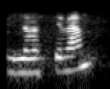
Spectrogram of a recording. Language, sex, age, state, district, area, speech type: Hindi, female, 30-45, Uttar Pradesh, Sitapur, rural, conversation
